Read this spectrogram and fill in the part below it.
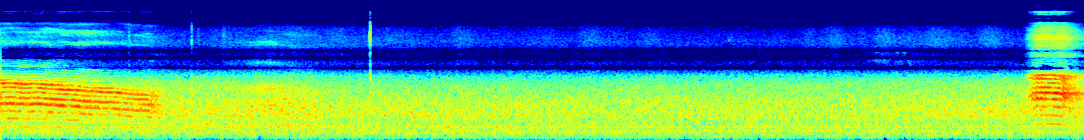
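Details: Australian raven in Perth, Australia, giving the 'cock a doodle doo' call known from local ravens: one long drawn harmonic caw fading out, a long quiet gap with faint hum and a click, then a single loud caw.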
